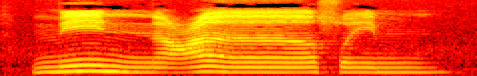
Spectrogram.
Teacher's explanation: Min daripada kerongkong, bukan daripada hidung. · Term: izhar halqi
